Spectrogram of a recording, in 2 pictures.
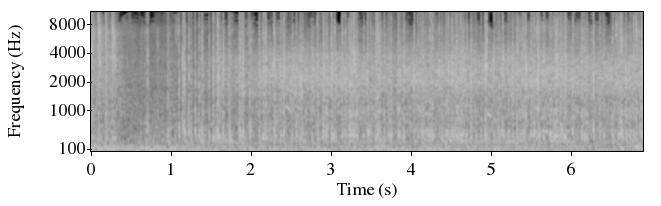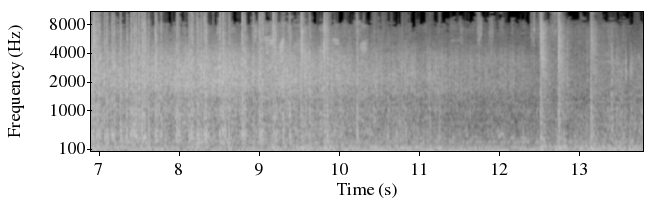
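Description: Dense barrage of aerial firework shells bursting: many overlapping booms over a continuous low rumble, with sharp pops and crackle.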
